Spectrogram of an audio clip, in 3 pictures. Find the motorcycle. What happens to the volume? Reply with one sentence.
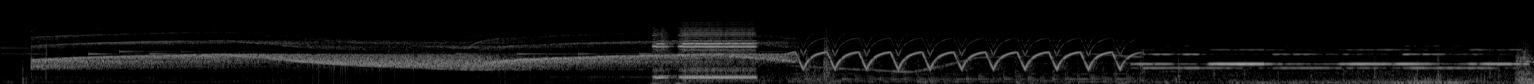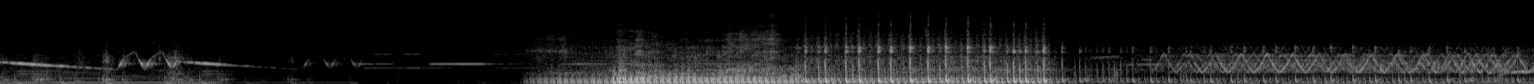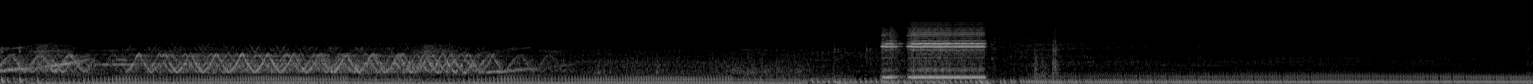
The loudness of the motorcycle goes down.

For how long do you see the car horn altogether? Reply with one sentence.
You can hear the car horn for 4 seconds altogether.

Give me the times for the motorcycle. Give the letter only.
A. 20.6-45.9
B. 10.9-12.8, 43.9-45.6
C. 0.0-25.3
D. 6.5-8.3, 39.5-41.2
A.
